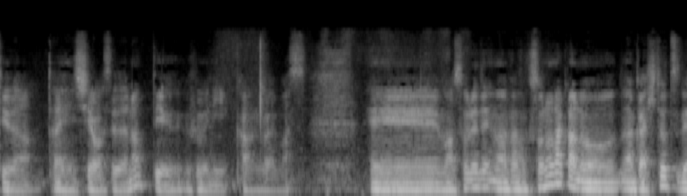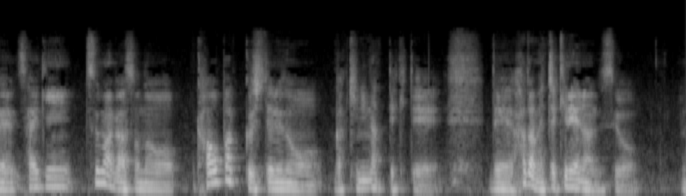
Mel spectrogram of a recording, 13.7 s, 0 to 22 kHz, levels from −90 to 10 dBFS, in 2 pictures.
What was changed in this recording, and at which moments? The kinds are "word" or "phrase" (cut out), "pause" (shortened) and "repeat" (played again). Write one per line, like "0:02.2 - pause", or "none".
0:08.7 - pause
0:10.2 - pause
0:11.7 - pause

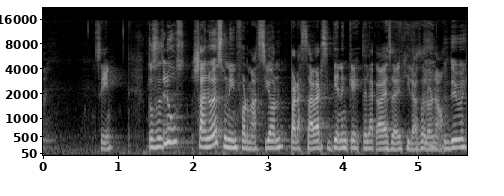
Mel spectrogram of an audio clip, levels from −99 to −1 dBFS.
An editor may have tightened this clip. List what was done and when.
0:01.6 - word
0:04.3 - word

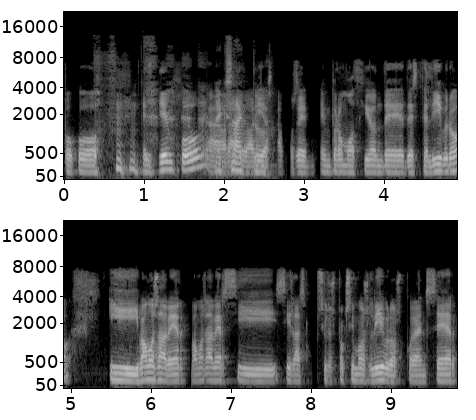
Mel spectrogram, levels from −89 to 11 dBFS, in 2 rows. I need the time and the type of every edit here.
none

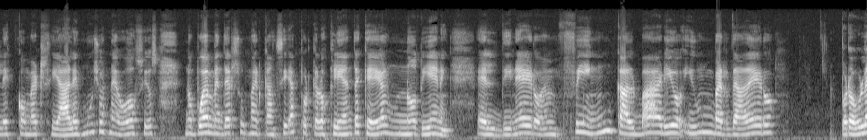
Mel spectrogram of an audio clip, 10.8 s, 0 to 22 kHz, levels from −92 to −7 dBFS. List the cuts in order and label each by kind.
none

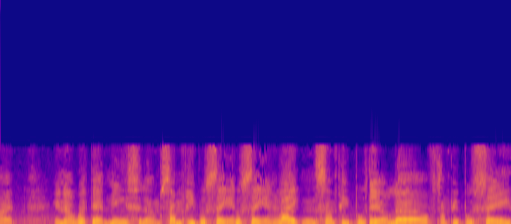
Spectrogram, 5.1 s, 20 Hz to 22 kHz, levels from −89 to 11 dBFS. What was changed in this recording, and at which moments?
0:02.3 - repeat
0:03.7 - phrase

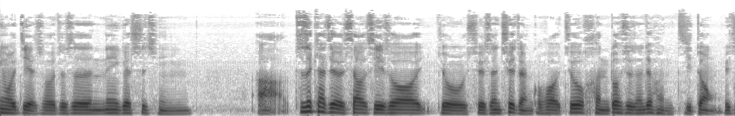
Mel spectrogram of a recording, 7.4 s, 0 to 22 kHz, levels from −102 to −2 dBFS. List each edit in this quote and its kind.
0:02.9 - pause

